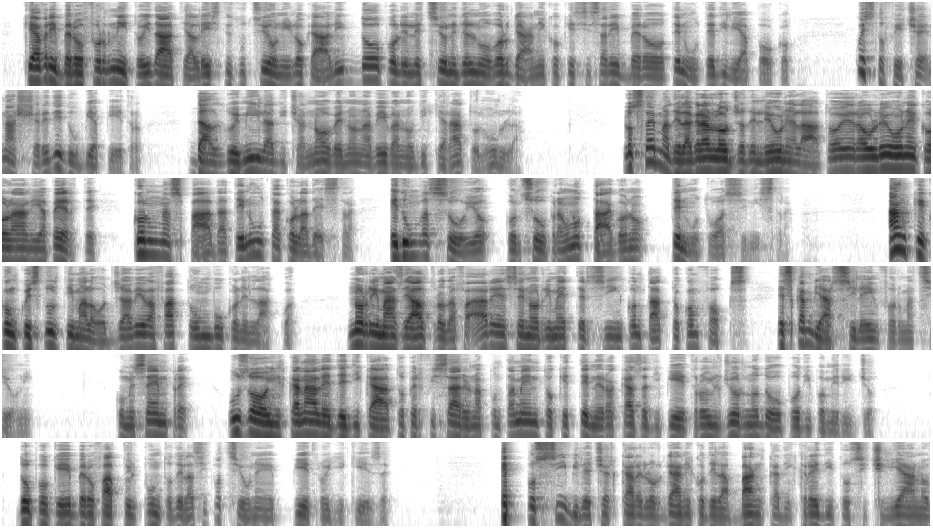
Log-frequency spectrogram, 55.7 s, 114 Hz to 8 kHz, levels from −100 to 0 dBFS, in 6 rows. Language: Italian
